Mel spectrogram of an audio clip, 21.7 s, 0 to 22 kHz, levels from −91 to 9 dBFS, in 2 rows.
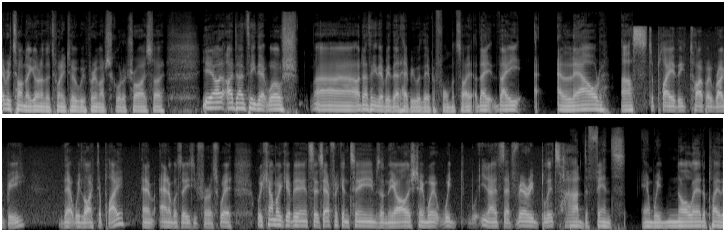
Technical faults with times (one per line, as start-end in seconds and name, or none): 9.46-19.35 input switched to a poorer device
